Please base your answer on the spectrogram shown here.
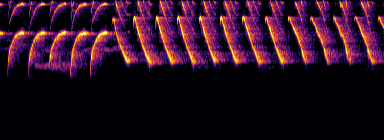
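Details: Canary singing a lure song meant to get other canaries singing, in the ornate 'cengkok mewah' style with long 'nembak' bursts: a row of rising whistled upsweeps gives way to a fast run of falling, rolling notes.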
